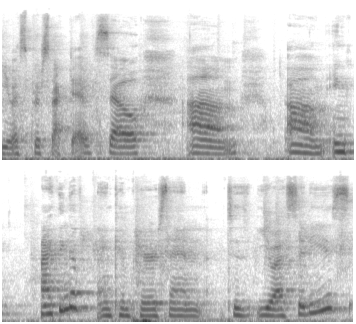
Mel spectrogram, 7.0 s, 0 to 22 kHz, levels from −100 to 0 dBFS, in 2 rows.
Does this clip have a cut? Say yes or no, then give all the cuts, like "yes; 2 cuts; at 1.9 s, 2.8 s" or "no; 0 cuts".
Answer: yes; 3 cuts; at 2.8 s, 3.9 s, 4.5 s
